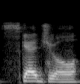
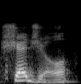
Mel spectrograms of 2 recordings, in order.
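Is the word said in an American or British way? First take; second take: American; British. First: It is pronounced in an American way. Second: It is pronounced in a British way. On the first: "instead of saying schedule" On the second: "I say schedule. It, I can actually pronounce it better"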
